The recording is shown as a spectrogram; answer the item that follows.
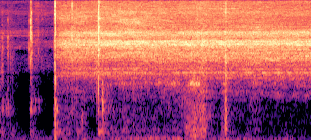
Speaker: yep I hear it coming out so that's a pretty good hole wherever it's at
